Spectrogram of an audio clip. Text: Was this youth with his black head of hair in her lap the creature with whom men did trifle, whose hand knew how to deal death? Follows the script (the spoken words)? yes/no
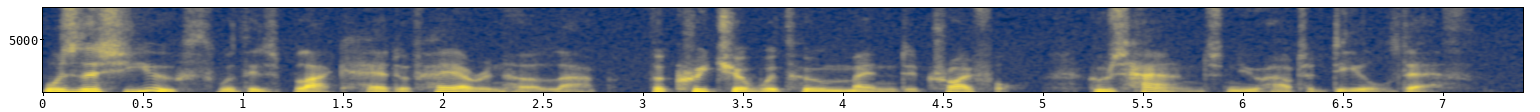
yes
